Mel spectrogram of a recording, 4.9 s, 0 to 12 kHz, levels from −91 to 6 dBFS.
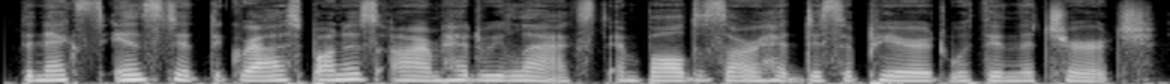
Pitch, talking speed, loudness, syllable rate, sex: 175 Hz, 220 wpm, -19 LUFS, 6.0 syllables/s, female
